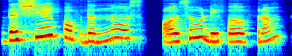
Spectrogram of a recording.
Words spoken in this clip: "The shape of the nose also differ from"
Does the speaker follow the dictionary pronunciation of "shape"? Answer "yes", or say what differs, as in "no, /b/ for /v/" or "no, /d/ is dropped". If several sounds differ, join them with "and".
yes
